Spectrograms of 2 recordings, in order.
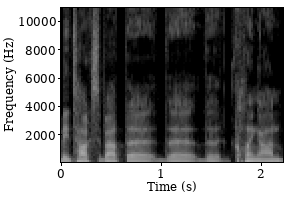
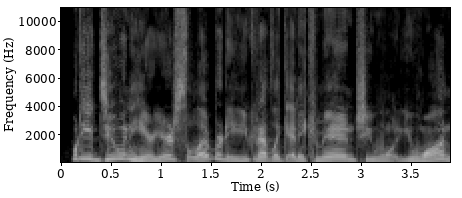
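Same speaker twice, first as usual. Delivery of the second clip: a much higher, excited guy who can't believe it; lightly hammed-up high-pitched fan; mock dude voice; 11 semitones higher than usual. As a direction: squeak it out like a starstruck crewman. Retelling the dude's lines in the movie.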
